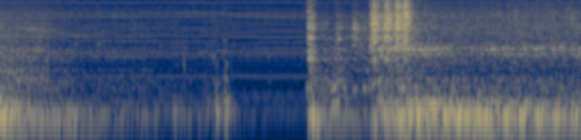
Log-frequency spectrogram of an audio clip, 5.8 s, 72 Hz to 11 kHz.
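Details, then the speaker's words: 1981 Chevy K10 with a towing cam and new true dual exhaust, idle mixture still needing adjustment. It cranks, catches and settles into a loping idle of about four pulses a second, the towing-cam beat. Oil pressure is good. "The idle still needs to be adjusted on the idle mixture. Still needs some adjustment, but it's running pretty good. Got a towing cam, so it's a little bit of a lopey idle."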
